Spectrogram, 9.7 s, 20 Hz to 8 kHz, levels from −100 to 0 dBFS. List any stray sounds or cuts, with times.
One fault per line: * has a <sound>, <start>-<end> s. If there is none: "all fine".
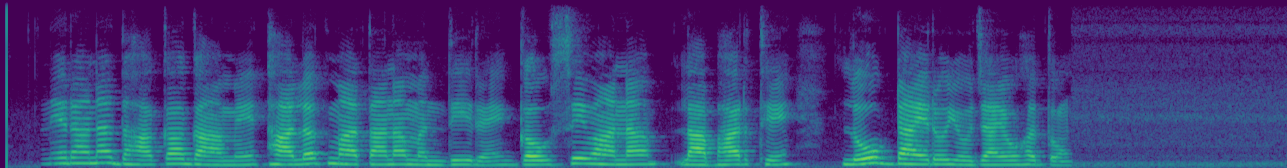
all fine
